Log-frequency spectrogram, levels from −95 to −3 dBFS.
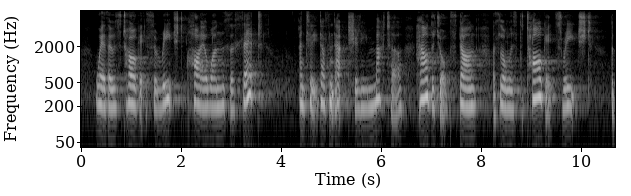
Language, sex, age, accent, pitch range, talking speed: English, female, 50-69, British, 190-260 Hz, 140 wpm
